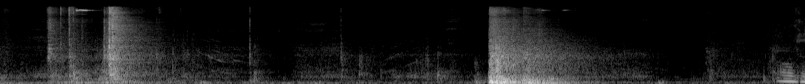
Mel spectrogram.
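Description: Hotel doors being checked one after another: two sharp bangs, one early and a louder one near the middle, stand out against a quiet room with faint background murmur.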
